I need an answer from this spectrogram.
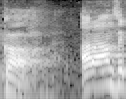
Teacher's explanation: अब इसको देखिएगा, जब भी बोलिएगा ना, जब भी क बोलेंगे, क आराम से क निकल जाता है, इसमें ज्यादा वायु और ज्यादा प्रेशर लगाने की आपको जरूरत ही नहीं पड़ती है, आराम से क। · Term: अल्प प्राण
